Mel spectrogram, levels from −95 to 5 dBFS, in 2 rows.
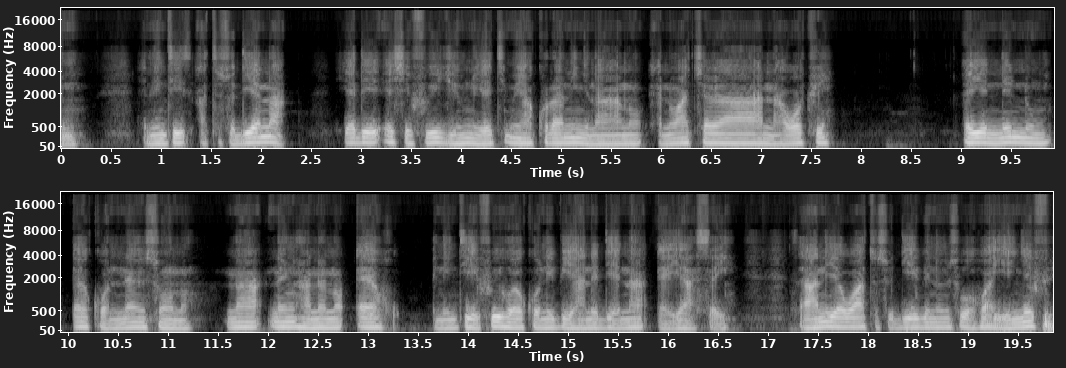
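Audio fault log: throughout — Opus compression: The audio was likely squeezed through Opus in its music (CELT) mode at a very low rate, one that fits roughly 16 kbps. With too few bits, the encoder keeps each band's energy but fills fine detail by folding lower bands or injecting noise, so the speech comes out plainly rough and grainy rather than swirly. Bandwidth stays full, with content reaching about 20.2 kHz.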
